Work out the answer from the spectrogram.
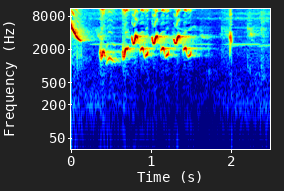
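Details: Morning song of a captive white-rumped shama, used to stir another bird into singing: a quick series of five or six bright whistled notes, then a short pause and a single high chip.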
